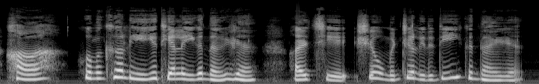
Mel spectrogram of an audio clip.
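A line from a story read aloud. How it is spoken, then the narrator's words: Laughing. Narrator (Chinese): 我笑着说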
